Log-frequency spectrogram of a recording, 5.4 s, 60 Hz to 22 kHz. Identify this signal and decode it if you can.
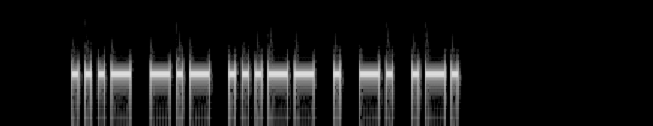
Morse code, heard as a keyed tone, about 22 wpm, 700 Hz. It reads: VK3ENR
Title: DXCC-100 Call Signs - 6 Characters - Repeated 3x - 22wpm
